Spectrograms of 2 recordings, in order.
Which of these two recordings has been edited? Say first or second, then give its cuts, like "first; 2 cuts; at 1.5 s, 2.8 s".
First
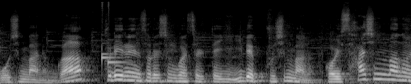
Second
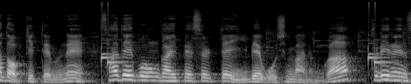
second; 1 cut; at 0.9 s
